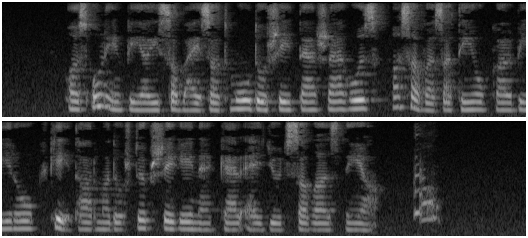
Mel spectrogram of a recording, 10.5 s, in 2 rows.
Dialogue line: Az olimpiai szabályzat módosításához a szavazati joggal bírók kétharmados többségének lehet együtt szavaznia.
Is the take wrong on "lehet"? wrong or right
wrong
